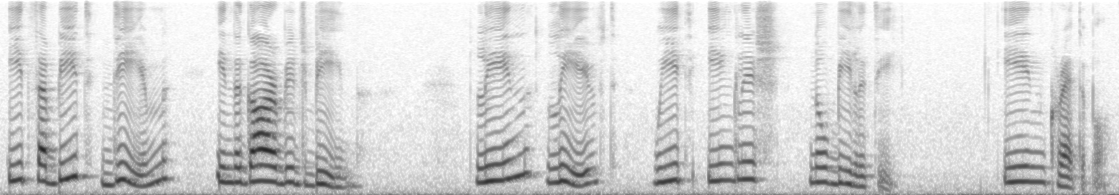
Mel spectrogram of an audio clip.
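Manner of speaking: slow Ukrainian-accented practice sentences. Shown as a demonstration. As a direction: speak slowly in Ukrainian accent, every short I as EE. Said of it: "Let's do a little bit more for practice".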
